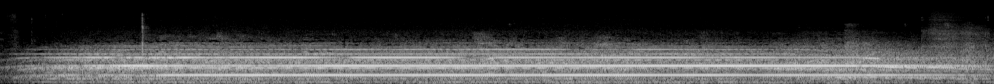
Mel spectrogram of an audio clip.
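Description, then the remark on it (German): Steady air raid sirens wail across Kyiv, Ukraine, several sustained tones overlapping and droning continuously at a loud level with a faint rumble of urban background beneath them. “Das sind Sirenen, Sirenen, die man in Kiew gehört hat, in der Hauptstadt der Ukraine mitten in Europa.”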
